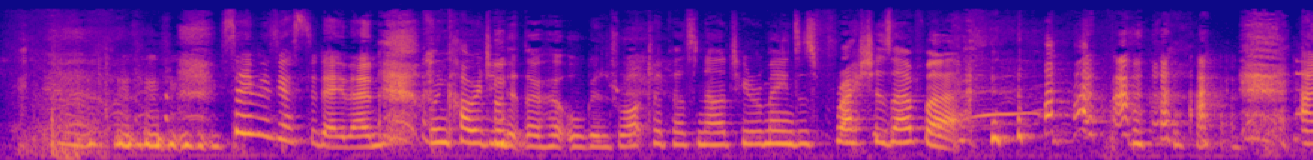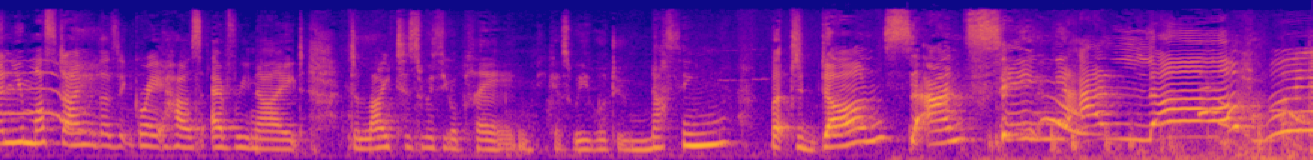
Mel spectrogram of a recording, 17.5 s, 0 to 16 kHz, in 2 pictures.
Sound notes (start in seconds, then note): 0.2 giggling; 6.3 all laugh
